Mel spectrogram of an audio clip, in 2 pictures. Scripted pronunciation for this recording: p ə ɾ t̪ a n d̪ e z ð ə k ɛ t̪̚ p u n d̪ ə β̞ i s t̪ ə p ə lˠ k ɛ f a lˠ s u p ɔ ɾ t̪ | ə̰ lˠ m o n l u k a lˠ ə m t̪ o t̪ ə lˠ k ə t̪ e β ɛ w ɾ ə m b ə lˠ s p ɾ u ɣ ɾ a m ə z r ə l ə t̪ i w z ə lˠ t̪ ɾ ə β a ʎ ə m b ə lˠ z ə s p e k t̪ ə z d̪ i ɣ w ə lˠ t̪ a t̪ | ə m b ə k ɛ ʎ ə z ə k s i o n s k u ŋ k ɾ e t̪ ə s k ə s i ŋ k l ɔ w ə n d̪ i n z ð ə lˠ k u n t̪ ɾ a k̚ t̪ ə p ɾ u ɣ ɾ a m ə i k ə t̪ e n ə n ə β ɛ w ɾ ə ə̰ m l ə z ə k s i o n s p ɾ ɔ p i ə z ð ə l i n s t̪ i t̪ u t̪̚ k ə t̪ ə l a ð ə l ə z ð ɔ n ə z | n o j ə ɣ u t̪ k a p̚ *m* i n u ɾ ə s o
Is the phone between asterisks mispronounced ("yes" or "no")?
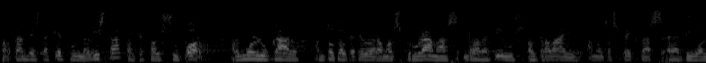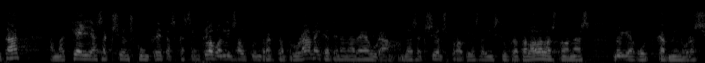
no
